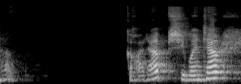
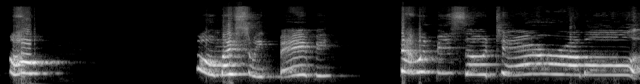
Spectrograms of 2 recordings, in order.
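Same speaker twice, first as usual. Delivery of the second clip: high, louder weeping mother; tearful lament; 9 semitones higher, 7 dB louder than usual. Acted. Mother comforting daughter while weeping, high and loud. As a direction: cry along, voice breaking high.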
